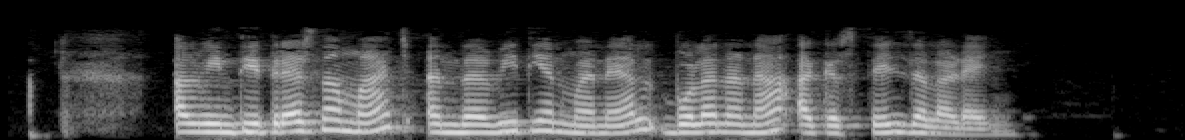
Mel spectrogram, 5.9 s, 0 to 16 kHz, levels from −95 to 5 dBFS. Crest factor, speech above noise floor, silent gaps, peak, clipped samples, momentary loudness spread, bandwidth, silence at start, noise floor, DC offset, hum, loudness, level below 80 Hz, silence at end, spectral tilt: 16 dB; 56 dB; none; -2 dBFS; under 0.1%; 6 LU; 6.2 kHz; 0.15 s; -71 dBFS; under 0.1%; none; -15 LUFS; -62 dBFS; 0.9 s; -8 dB/octave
